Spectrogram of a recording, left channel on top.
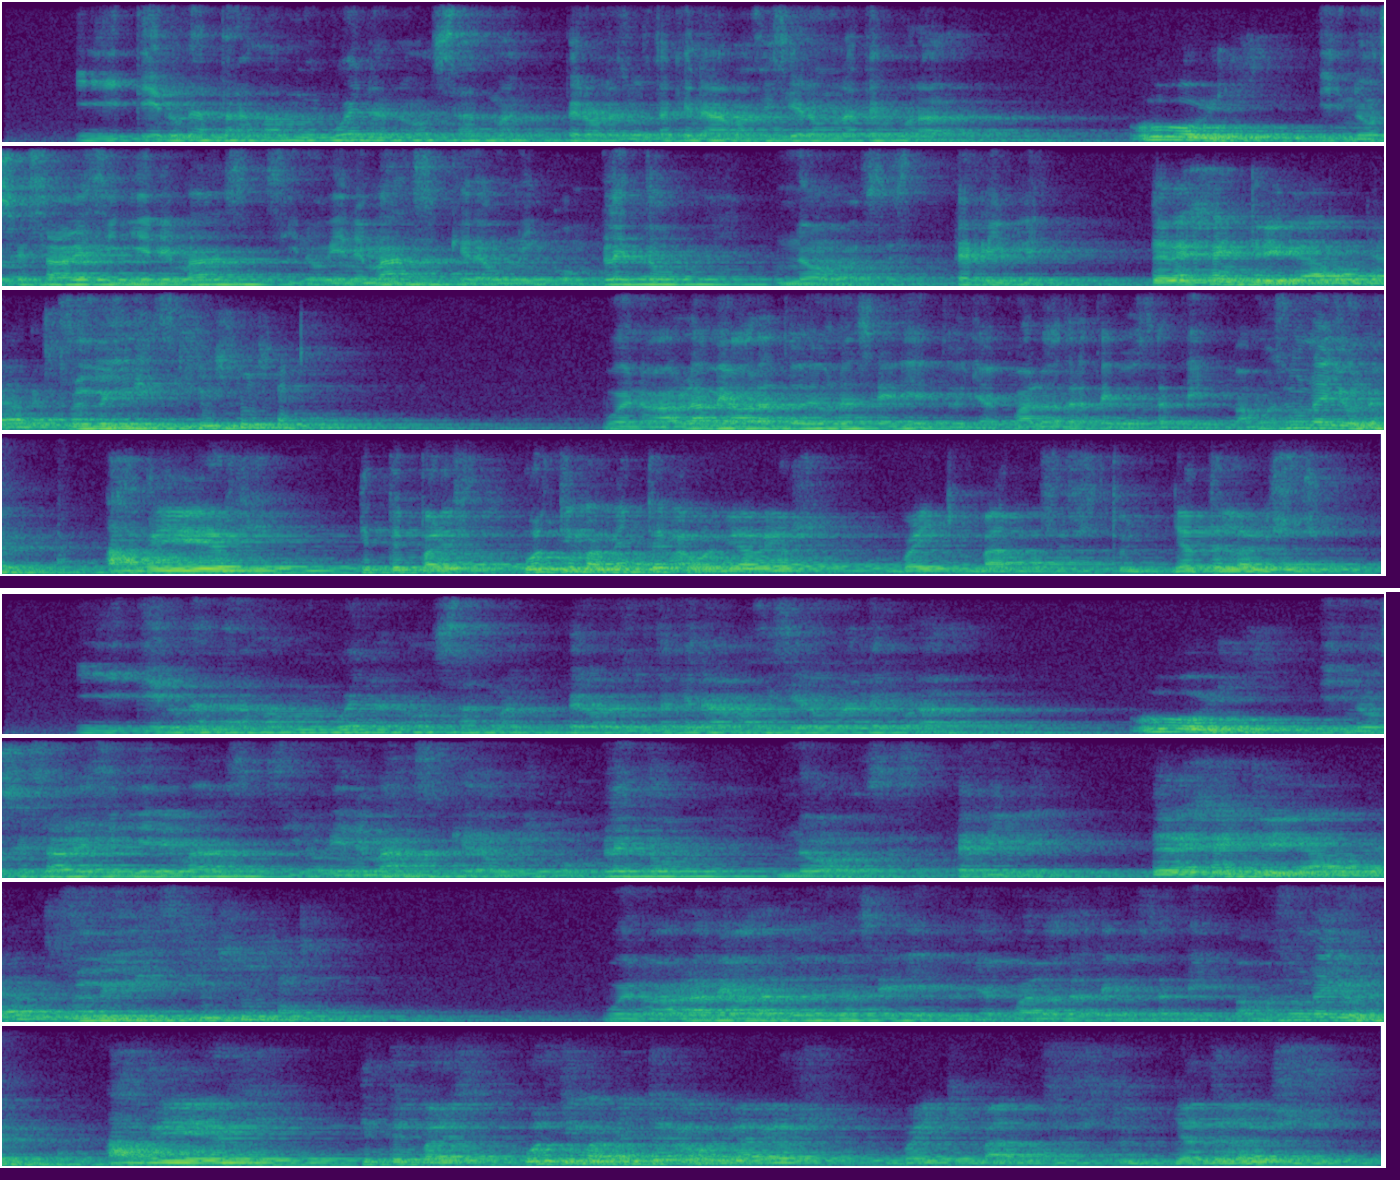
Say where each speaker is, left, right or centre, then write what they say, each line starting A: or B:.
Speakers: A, on the left; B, on the left.
A: Y tiene una trama muy buena, ¿no? Satman, pero resulta que nada más hicieron una temporada.
B: Uy,
A: Y no se sabe si viene más, si no viene más, queda uno incompleto. No, es, es terrible.
B: te deja intrigado ya después
A: Sí,
B: de que
A: sí.
B: <laughs> termina.
A: Bueno, háblame ahora tú de una serie tuya. ¿Cuál otra te gusta a ti? Vamos una y una.
B: A ver,
A: <clears throat>
B: ¿qué te parece? Últimamente me volví a ver Breaking Bad, no sé si tú ya te la viste.
A: Uh,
